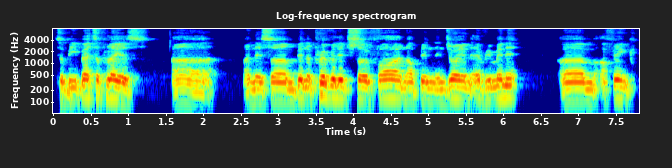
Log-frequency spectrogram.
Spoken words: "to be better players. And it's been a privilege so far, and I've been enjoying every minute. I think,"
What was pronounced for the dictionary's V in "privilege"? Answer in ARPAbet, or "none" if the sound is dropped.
V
